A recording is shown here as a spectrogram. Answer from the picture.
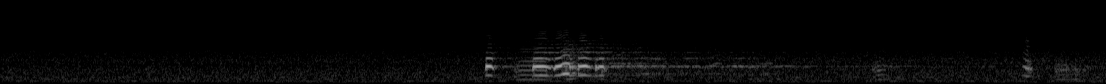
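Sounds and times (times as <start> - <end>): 
Trumpeter swans honking: 4.8 - 8.0.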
